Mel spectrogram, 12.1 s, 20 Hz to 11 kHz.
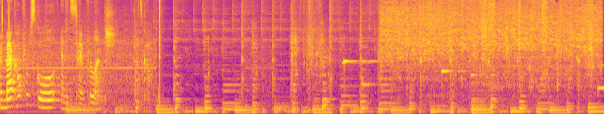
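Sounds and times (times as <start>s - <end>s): background music with pulsing bass: 2.4s - 10.0s
tap water spraying into colander: 7.5s - 12.0s.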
